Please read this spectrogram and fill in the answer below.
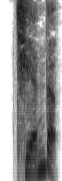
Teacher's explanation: The tones are rising and neutral. Say sweet.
